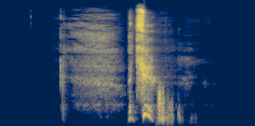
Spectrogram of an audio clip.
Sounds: Sneeze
